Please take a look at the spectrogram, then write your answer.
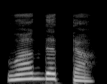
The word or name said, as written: ವಾಗ್ದತ್ತ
